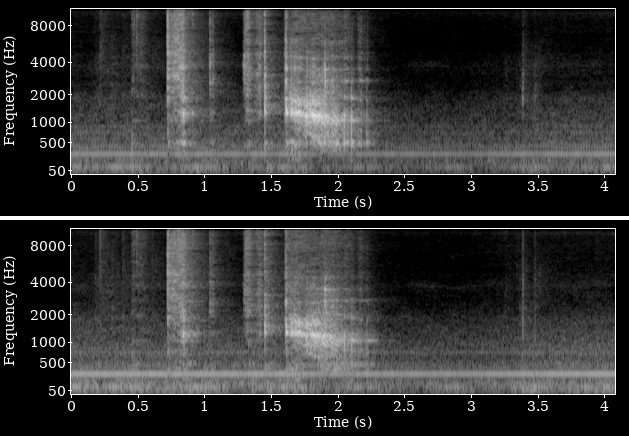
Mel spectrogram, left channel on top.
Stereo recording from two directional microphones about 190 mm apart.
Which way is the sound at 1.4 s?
45° left (ahead or behind).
